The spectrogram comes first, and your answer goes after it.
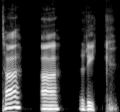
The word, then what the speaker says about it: Tariq: it absolutely right and it is tah reek reek now what is Tariq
